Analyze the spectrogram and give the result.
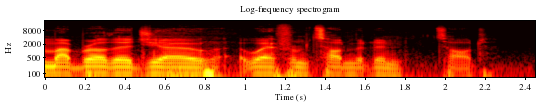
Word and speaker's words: Todmorden: People in the UK can't even pronounce where it is. It's just called Todmorden.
